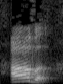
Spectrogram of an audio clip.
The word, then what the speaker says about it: hour: Hour, H is silent, so that I have added an here.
